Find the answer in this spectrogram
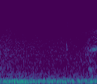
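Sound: sneeze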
